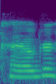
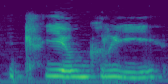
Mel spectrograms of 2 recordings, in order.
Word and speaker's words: Kyogre: So we don't have Kyogre in the bottomless sea. It's not pronounced Kyogre, you fucking Pachinko. It's actually pronounced Kyogre.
